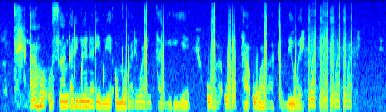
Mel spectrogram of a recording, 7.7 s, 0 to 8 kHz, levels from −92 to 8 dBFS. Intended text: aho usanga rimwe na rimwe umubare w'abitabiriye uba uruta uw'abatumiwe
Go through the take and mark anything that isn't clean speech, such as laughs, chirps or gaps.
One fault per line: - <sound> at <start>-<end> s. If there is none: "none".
- laugh at 6.2-7.0 s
